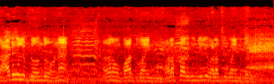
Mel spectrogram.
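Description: People talking, with a goat bleating among the voices.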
